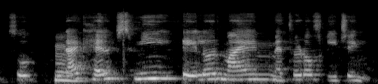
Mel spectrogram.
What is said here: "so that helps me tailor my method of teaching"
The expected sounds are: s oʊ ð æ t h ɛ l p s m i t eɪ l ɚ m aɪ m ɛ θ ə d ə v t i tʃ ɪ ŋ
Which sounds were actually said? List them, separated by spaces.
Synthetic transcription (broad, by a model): s oʊ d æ t h ɛ l p s m i t eɪ l ɚ m aɪ m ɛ t ə d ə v t i tʃ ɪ ŋ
